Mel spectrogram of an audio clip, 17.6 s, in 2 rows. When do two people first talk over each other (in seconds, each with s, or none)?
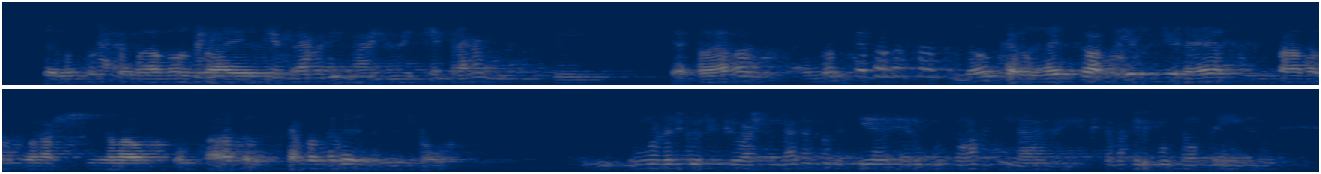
0.6 s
